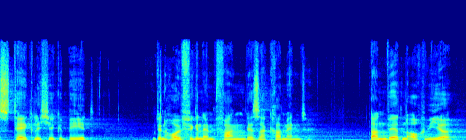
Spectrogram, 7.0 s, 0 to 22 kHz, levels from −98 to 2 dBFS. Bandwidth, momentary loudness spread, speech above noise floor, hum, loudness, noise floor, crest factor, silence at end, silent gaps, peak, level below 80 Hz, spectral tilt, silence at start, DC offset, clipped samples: 16 kHz; 8 LU; 33 dB; none; -37 LUFS; -70 dBFS; 22 dB; 0 s; none; -16 dBFS; -62 dBFS; -4.5 dB/octave; 0 s; under 0.1%; under 0.1%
